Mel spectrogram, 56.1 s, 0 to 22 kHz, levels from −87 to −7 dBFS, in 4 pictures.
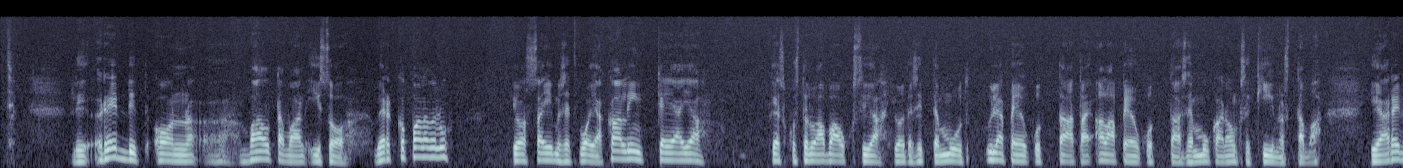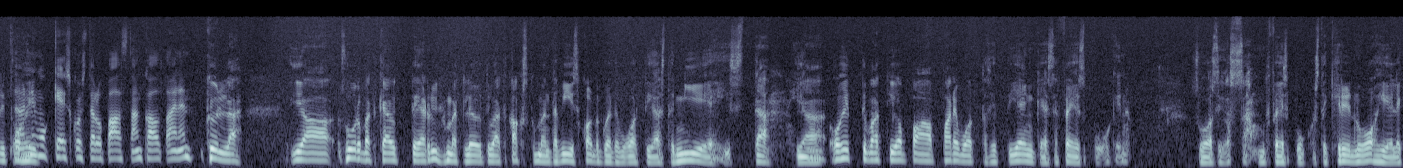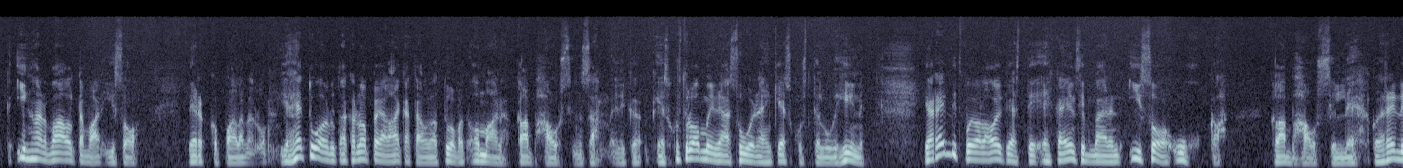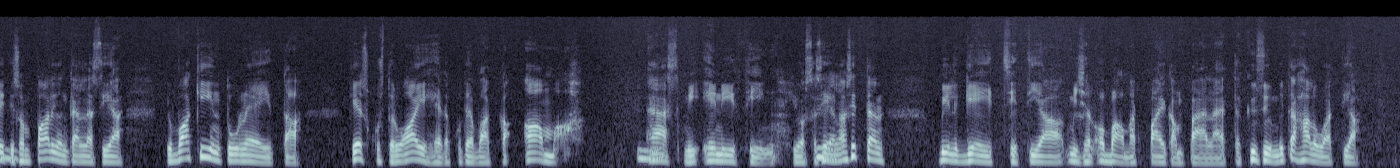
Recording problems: hiss; noticeable; throughout; 20 dB below the speech

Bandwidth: 15 kHz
